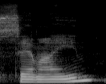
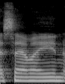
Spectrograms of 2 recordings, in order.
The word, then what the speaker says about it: Samhain: Particularly the Gaelic festival of, I'm probably going to butcher this, Samhain? – Yeah, Samhain or Samhain. – Samhain.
